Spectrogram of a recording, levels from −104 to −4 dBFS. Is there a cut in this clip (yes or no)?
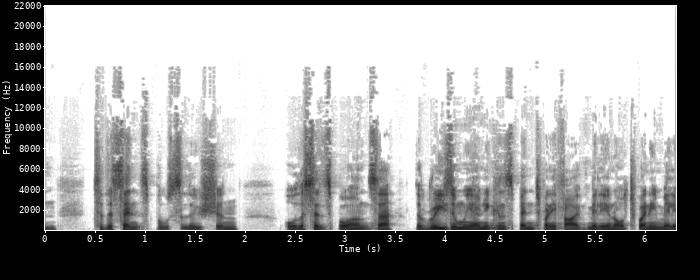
no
